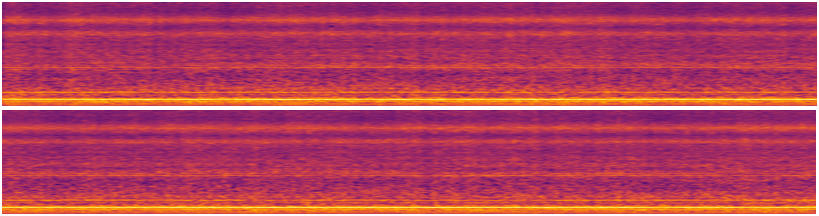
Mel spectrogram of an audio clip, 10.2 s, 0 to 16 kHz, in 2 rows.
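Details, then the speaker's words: Honda 5HP engine on MTD Yard Machine push blower, sat unused 2+ years, now revived: steady clean high hum at full throttle, no stumbling or surging; throttles right up with no hesitation; normal full-throttle run. "okay so it even throttles right up with no hesitation i'm thinking to just leave it alone"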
